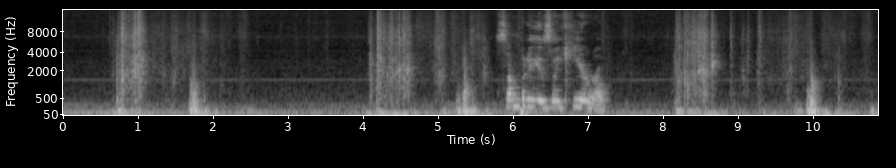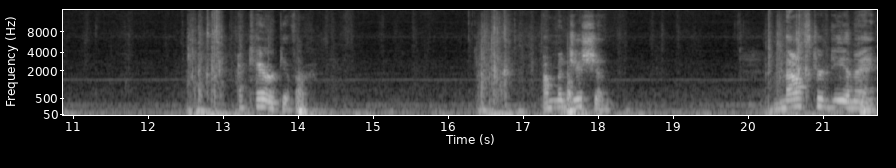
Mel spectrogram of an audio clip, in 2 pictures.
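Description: Playing cards riffle and shuffle in quick bursts.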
